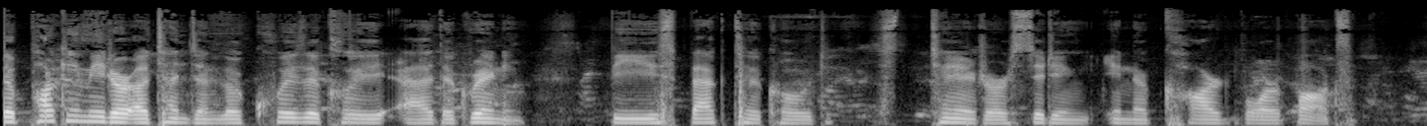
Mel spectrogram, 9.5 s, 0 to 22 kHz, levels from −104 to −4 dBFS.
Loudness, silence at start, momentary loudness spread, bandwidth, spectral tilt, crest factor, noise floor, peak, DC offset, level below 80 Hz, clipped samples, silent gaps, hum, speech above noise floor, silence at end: -27 LUFS; 0 s; 15 LU; 16 kHz; -6.5 dB/octave; 20 dB; -55 dBFS; -6 dBFS; under 0.1%; -54 dBFS; under 0.1%; none; none; 28 dB; 0.5 s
